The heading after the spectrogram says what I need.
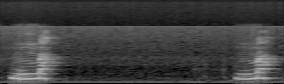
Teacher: This is a nasal consonant. M sound is articulated by closing the two lips and blocking the mouth. Air is not allowing to escape through the mouth. · The soft palate is lowered and the air escapes through the nasal passage. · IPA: /m/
